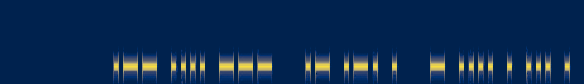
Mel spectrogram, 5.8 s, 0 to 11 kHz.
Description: Morse code, heard as a keyed tone, about 25 wpm, 700 Hz. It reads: WHO ARE THESE
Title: Sentences from Top 1000 Words - Review Part 1 - 25wpm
